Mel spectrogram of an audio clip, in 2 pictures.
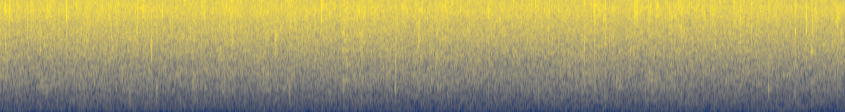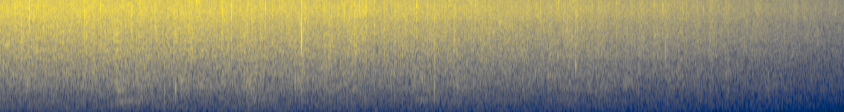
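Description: Steady rain falling, a dense even hiss with scattered sharper drop hits, fading out over the last few seconds.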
